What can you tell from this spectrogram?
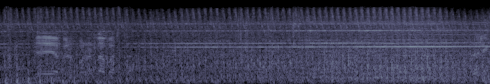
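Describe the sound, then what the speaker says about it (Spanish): Helicopter in Call of Duty Modern Warfare, a steady low rotor thrum holding evenly for several seconds at moderate distance, faint and continuous without breaks. "Helicóptero en posición."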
